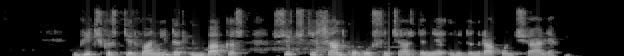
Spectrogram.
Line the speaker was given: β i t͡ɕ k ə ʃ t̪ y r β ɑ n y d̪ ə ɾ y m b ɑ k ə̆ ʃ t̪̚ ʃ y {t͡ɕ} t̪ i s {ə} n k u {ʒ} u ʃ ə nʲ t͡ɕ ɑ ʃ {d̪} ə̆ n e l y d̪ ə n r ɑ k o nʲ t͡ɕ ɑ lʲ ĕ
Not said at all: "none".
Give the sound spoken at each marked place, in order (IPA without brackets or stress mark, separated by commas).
t͡ɕ, ɑ, ɣ, d̪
